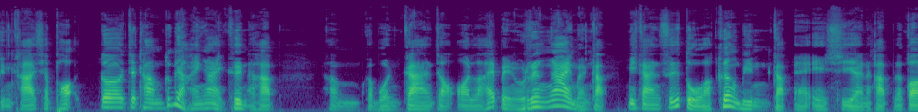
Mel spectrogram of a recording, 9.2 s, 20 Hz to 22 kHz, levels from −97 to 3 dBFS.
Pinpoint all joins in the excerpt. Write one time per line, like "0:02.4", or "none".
0:02.4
